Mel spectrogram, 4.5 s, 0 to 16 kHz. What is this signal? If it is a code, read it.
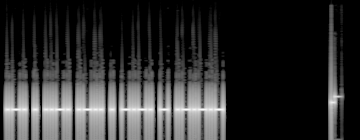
Morse code, heard as a keyed tone, about 34 wpm, 700 Hz. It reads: REFLECT.
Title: Sentences from Top 1500 Words 35wpm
